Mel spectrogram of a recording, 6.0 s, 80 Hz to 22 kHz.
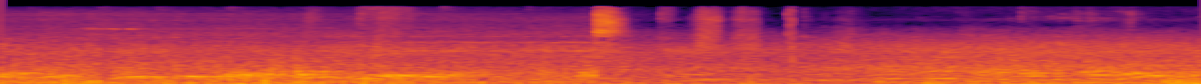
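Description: Long Island Rail Road M7 electric train moving away down the track, a low steady rumble, with a sharp click about halfway through.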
